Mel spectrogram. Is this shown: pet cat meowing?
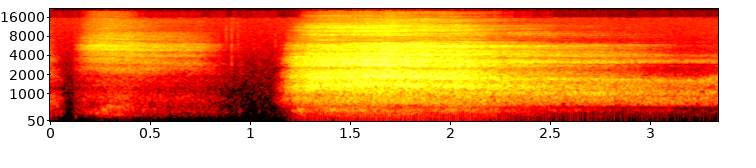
no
